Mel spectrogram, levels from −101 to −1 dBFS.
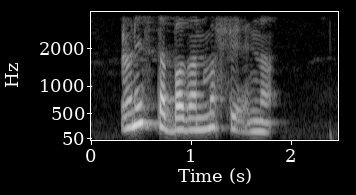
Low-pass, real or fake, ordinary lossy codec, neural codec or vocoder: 3.6 kHz; real; none; none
